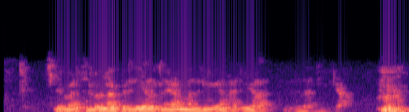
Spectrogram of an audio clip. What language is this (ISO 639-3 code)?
spa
